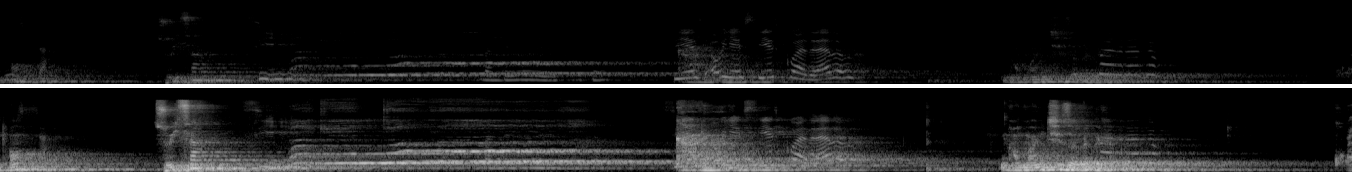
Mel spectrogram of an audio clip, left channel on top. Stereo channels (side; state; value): left; quieter; 21.3 dB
